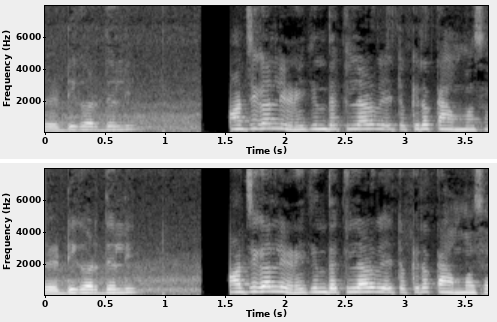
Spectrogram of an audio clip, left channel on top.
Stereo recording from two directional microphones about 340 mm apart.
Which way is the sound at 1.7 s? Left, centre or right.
Centre.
